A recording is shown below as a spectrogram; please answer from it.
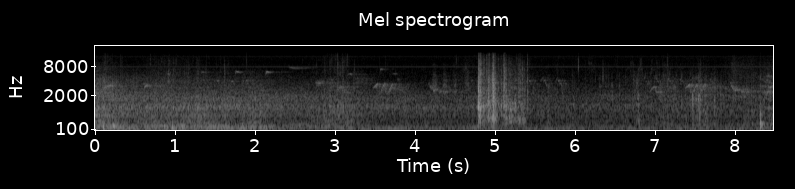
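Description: Waveboard's small wheels rolling on asphalt with a low rumble that fades over the first few seconds, then a short clatter of hard knocks about five seconds in, with a few faint clicks near the end.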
